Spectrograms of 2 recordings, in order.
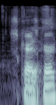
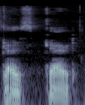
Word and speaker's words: Skarsgård: And and all the kind of like even the stuff with like Stargard. What's it? Is that how you pronounce his name? Skarsgård. Yes, Skarsgård.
